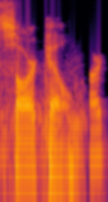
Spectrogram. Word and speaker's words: Sarkel: I don't think I pronounced it like Srell. Well, I mispronounced it. It's Sarkel.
